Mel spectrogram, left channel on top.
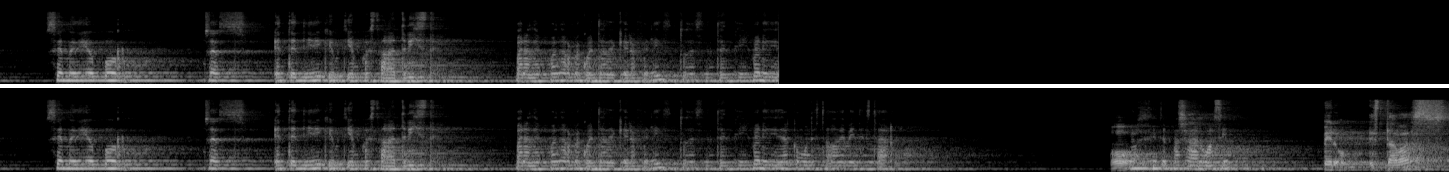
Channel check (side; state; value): left; drops out; at 7.8 s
